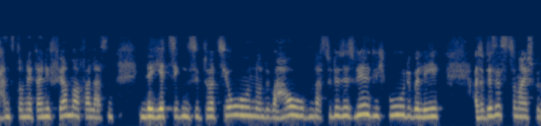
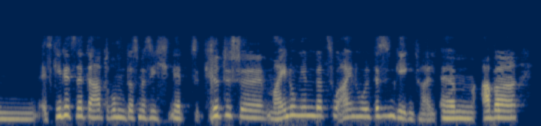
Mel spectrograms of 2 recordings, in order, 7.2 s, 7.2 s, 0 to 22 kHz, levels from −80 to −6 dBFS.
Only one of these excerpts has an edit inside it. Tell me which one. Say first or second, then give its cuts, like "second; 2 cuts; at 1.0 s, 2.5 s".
second; 1 cut; at 5.8 s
